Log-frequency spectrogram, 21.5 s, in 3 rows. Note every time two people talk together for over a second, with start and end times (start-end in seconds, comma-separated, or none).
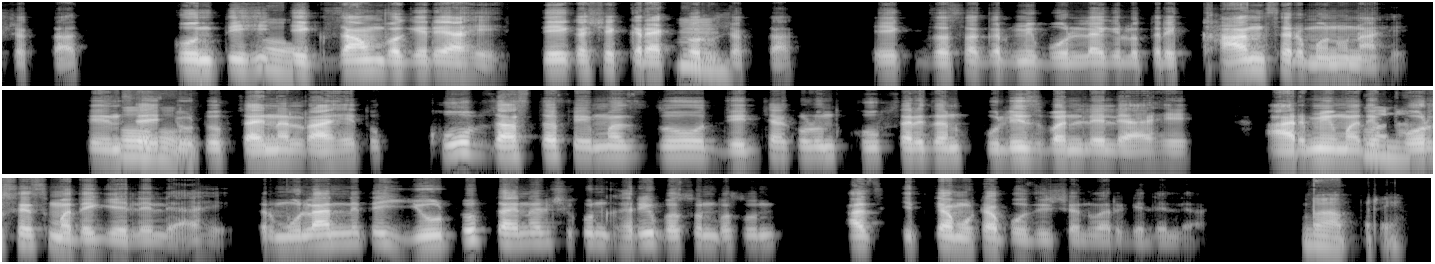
none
